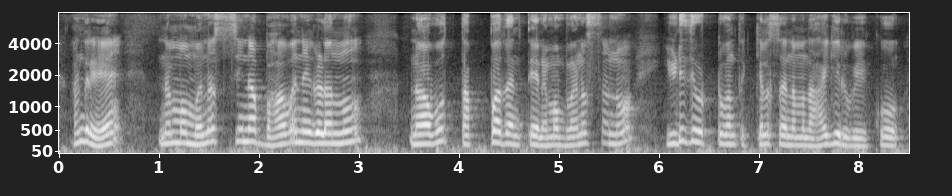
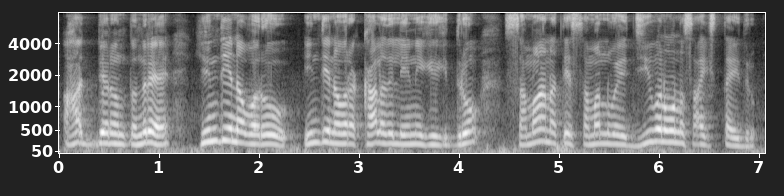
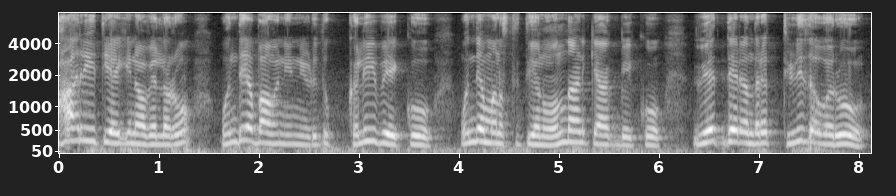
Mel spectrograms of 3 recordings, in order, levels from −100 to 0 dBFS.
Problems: none marked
